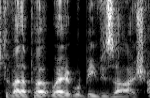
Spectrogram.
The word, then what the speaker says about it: Visage: I'm saying it's Visage. Because in English, a visage is when you see like an apparition or something.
